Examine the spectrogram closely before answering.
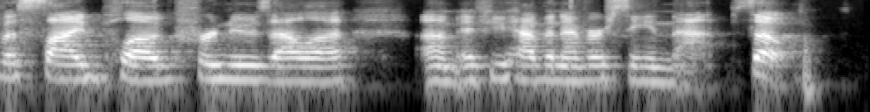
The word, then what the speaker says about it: Newsela: have used before but newsela or i've heard it pronounced different different ways but news ella is a website that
